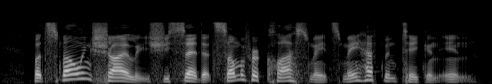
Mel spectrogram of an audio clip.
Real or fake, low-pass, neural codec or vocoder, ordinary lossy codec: real; 7.2 kHz; none; none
